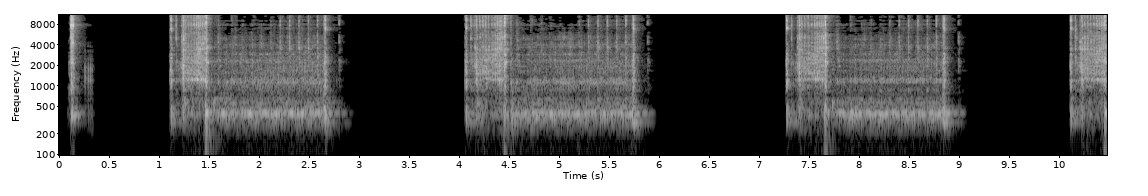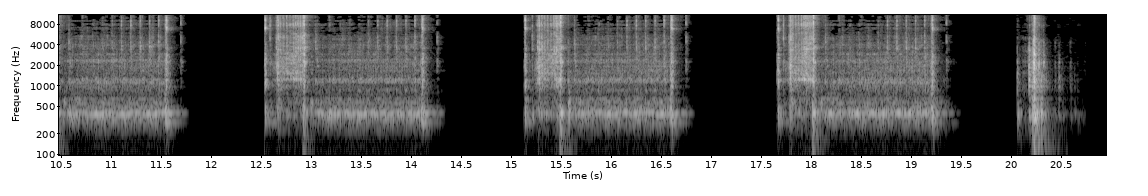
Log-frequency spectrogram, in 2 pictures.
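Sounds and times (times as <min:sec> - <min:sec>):
foreign rotary phone dialing: 0:01.1 - 0:02.8, 0:04.1 - 0:06.0, 0:07.3 - 0:09.0, 0:10.1 - 0:11.8, 0:12.6 - 0:14.4, 0:15.2 - 0:16.8, 0:17.7 - 0:19.5.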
